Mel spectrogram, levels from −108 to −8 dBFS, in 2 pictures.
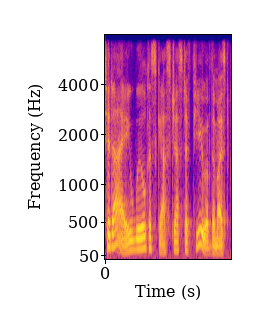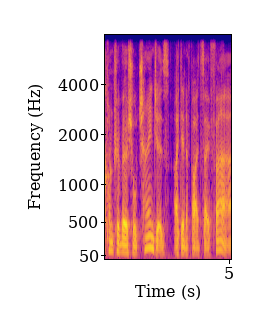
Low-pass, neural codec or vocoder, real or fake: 7.2 kHz; none; real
